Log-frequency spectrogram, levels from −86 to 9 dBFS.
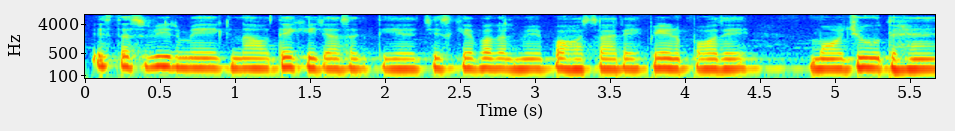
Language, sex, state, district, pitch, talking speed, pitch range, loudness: Hindi, female, Maharashtra, Sindhudurg, 170 Hz, 190 wpm, 165-175 Hz, -15 LUFS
